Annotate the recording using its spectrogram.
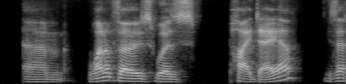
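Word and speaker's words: paideia: better uh and um one of those was Pi Daya is that how you pronounce it how would you pronounce it yeah paidea um that um the Pioneer was word in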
